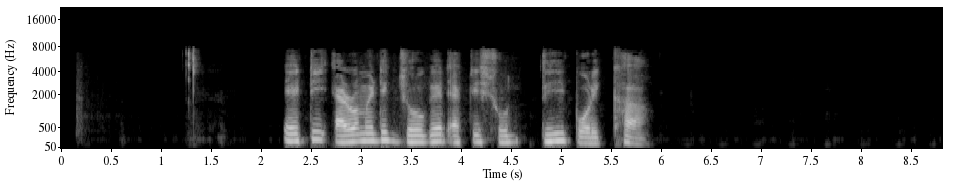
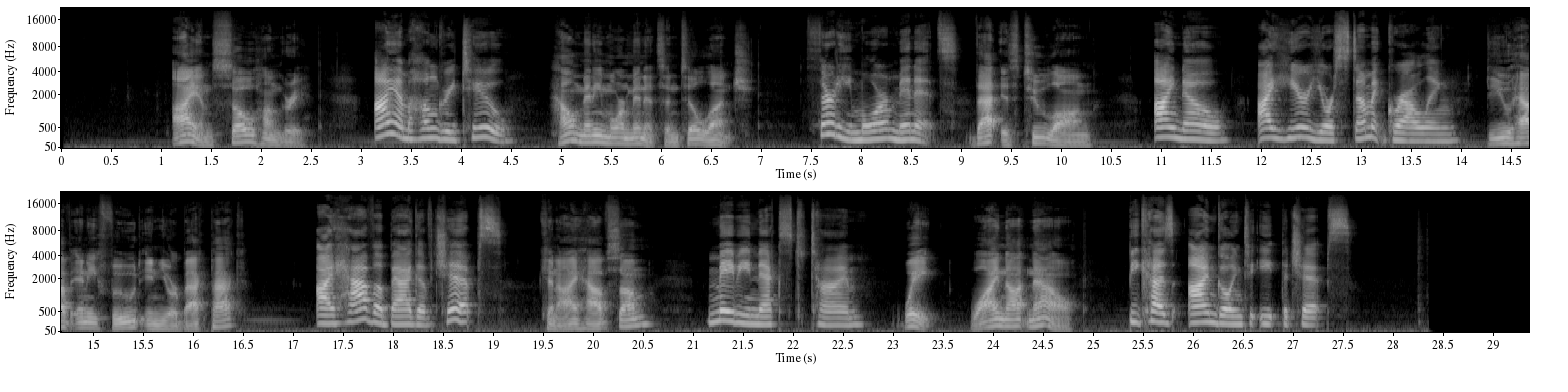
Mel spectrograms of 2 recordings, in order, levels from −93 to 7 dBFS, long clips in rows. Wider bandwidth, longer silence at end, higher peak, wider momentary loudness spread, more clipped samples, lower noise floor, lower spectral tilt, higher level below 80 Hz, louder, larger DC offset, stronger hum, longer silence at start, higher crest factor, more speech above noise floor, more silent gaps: second, 7.8 kHz vs 19 kHz; first, 3 s vs 1.8 s; about the same, -4 dBFS vs -4 dBFS; about the same, 15 LU vs 16 LU; neither; first, -89 dBFS vs -61 dBFS; first, -6.5 dB/octave vs -4 dB/octave; second, -64 dBFS vs -58 dBFS; first, -22 LUFS vs -27 LUFS; neither; neither; first, 1.3 s vs 1.1 s; about the same, 22 dB vs 24 dB; first, 68 dB vs 35 dB; neither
